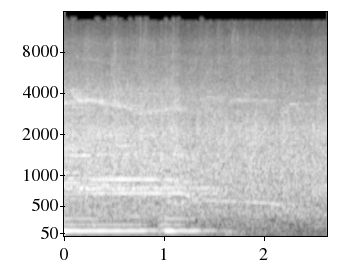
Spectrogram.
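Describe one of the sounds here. A jazz band plays a final chord in a large hall.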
